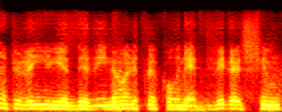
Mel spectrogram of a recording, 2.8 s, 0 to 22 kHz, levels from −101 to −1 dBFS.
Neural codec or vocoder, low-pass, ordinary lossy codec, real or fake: codec, 44.1 kHz, 0.9 kbps, DAC; 14.4 kHz; Opus, 64 kbps; fake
